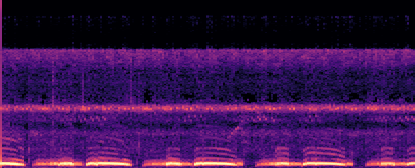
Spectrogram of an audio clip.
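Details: Spotted dove used as a decoy to lure wild doves, noted for a very deep voice; loud low hooting coos in grouped phrases, each a short note then longer drawn-out notes, with the phrases repeating roughly every second in a quiet setting.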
